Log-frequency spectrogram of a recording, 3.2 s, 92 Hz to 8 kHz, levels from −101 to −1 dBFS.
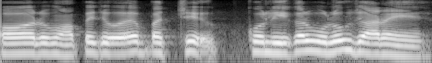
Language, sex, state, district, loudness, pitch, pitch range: Hindi, female, Bihar, Patna, -12 LUFS, 195 Hz, 185-210 Hz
